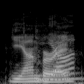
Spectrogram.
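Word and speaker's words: Guillain-Barré: in certain syndromes like uh how do you pronounce it again gianray guillain-barre so one of the arguments when there was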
